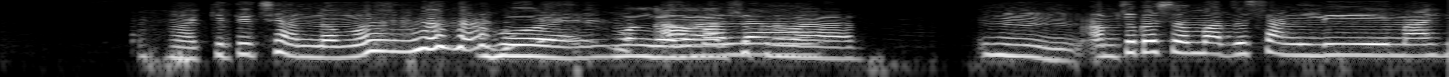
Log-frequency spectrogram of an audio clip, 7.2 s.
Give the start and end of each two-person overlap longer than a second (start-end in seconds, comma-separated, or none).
2.5-3.8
